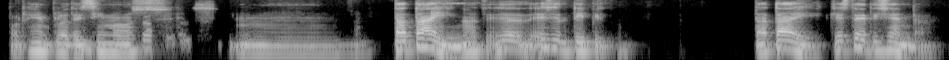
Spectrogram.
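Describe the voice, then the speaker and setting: A man teaching a language class, explaining slowly and often asking his students questions with tag questions. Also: on the low side, lively intonation, vocal fry, a little mellow.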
